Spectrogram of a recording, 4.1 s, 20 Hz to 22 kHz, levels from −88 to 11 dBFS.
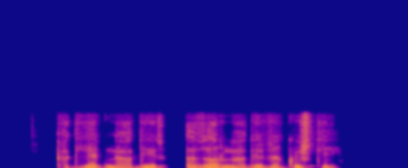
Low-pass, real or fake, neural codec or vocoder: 7.2 kHz; fake; codec, 32 kHz, 1.9 kbps, SNAC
